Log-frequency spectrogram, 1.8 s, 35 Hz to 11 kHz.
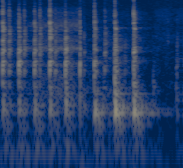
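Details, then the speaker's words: Porsche 996 Turbo driving with multiple check-engine lights and a suspected MAF or vacuum-leak fault; sharp light rattles buzz from a loose screw in the headliner whenever the exhaust hits around 3,000 rpm, fading as revs drop. "there's something loose in the headliner and every time the exhaust hits a certain RPM like around three grand it's just like it buzzes in there it's like uh sounds so bad not the exhaust that rattle"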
